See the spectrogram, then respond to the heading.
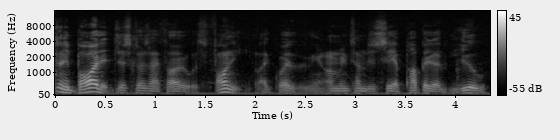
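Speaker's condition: Partial glossectomy for tongue cancer; stage 3, 40% of right side of tongue removed, tracheotomy, neck lymph node spread, recurrence; about a year since onset, chemotherapy and radiation completed, healing, divot in neck

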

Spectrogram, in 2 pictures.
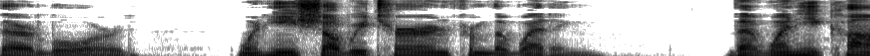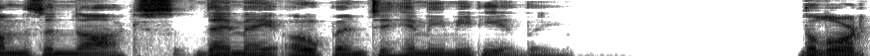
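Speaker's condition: No condition

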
